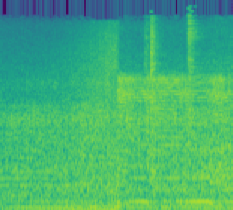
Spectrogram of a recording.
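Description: Loud, steady engine roar of a truck, continuous for the whole clip with no break.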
